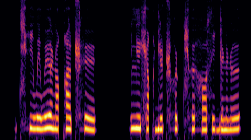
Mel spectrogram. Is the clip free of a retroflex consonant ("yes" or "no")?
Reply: no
